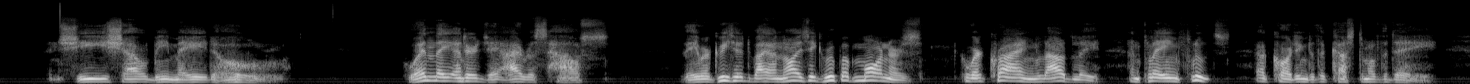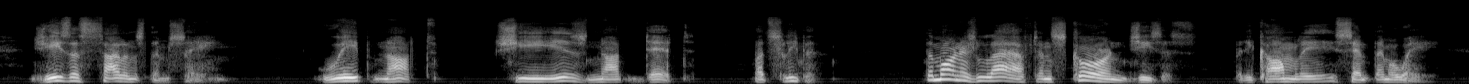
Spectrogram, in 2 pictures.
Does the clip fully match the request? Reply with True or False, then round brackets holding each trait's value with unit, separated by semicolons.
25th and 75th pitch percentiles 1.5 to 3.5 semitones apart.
False (5.3 semitones)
